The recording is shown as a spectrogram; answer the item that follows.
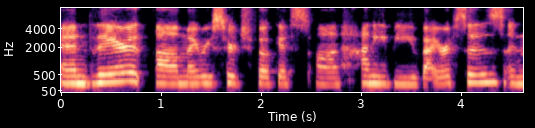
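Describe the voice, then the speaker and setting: A very slow, monotone delivery with flat intonation, a bright, sharp tone and a slight Minnesota accent over a quiet background. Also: woman. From US Midwest, Minnesota. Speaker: bee researcher. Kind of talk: lecture. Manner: hesitant, many fillers.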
